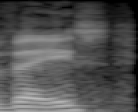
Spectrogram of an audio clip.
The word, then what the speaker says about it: vase: do you a doctor do you pronounce do you call it a vase or a Vaz they a vase and now when you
